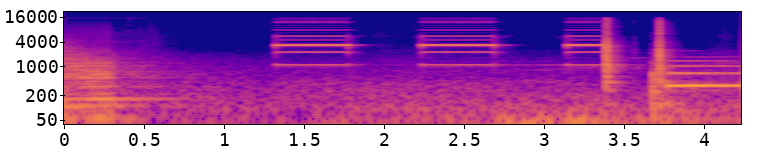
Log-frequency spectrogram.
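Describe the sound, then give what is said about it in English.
An alarm clock beeps loudly in three evenly spaced electronic bursts at 7 a.m., then a sharp thump as the snooze button is smacked cuts it off, followed by a brief lingering tone. “smacks the snooze button on his clock, silencing the deafening alarm.”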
